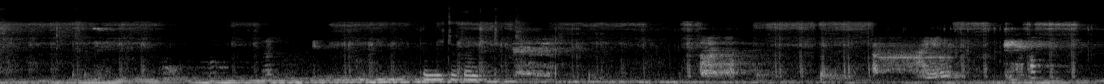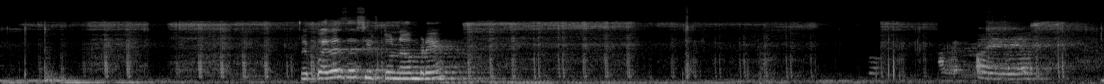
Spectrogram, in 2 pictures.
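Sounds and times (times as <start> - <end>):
muffled voices murmuring: 1.4 - 10.9.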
